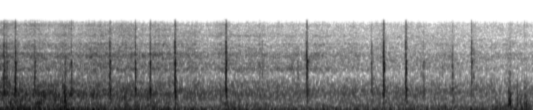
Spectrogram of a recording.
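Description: Departing freight train of covered hopper cars rumbling away and fading, with scattered sharp clicks.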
